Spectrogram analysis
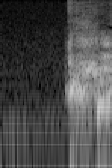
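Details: Single short, forceful acted cough, muffled into the elbow sleeve, after a brief pause, in a humorous educational demonstration of coughing into a sleeve to avoid spreading germs; simulated cough.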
